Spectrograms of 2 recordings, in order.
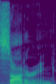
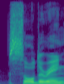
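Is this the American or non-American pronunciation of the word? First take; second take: American; non-American. First: It is said with an American pronunciation. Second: It is said with a non-American pronunciation. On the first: "In America, it's soldering" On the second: "It's pronounced other places of the world soldering"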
